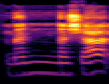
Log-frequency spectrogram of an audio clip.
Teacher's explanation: Man nasha, again idgham with ghunna. Noon sakin followed by the letter noon, part of yarmalun, part of yanmu, so idgham with ghunna, merge them together.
